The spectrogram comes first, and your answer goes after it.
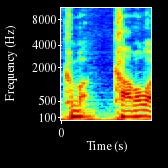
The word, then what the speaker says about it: Kamala: and Michelle Obama endorse kamla Harris for president kamla Harris there you go saying it right now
